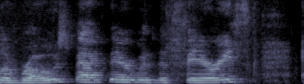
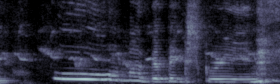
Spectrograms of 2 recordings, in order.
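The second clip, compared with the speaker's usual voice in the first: much higher and louder ooh; delighted squeal; 4 semitones higher, 7 dB louder than usual. Real, not acted. Squeal at being on big screen.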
